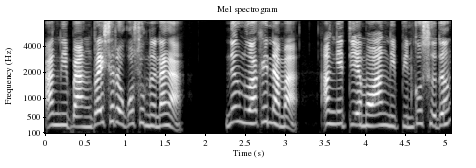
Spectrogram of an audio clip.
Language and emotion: Bodo, angry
